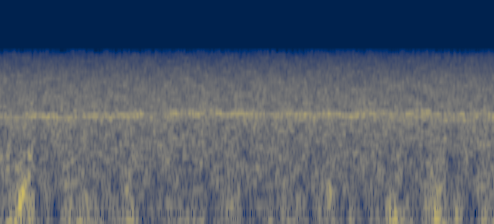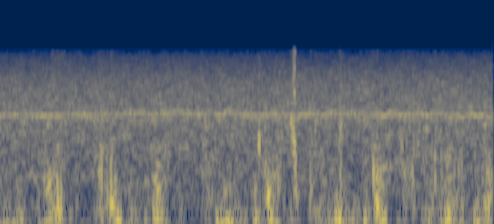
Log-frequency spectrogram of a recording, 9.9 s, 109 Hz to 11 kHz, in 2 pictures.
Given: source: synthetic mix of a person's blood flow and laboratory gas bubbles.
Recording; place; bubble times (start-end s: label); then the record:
Doppler ultrasound of blood flow; precordium
5.46-5.62 s: bubbles
5.93-6.15 s: bubbles
7.51-7.82 s: bubbles
7.84-7.97 s: bubbles
8.05-8.10 s: bubbles
8.33-8.40 s: bubbles
8.66-8.74 s: bubbles
8.90-9.16 s: bubbles
9.29-9.60 s: bubbles
From the record:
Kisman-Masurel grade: 222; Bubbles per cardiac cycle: several, 3 to 8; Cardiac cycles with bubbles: 10 to 50%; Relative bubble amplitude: moderate (0.250 to 0.450); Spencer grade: 2 (many but less than half of the cardiac periods contain bubble signals, singularly or in groups); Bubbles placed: anywhere in the cardiac cycle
